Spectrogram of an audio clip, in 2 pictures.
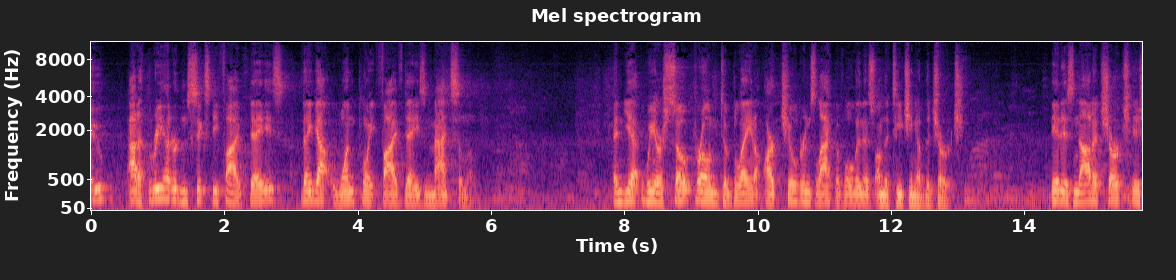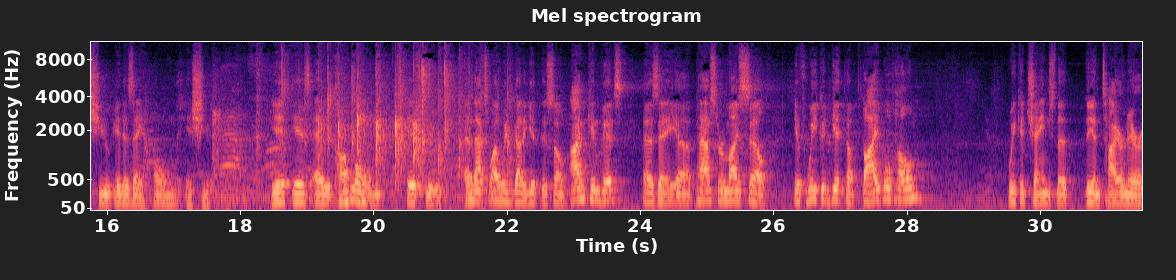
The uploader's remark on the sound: we join a seminar hosted at General Conference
